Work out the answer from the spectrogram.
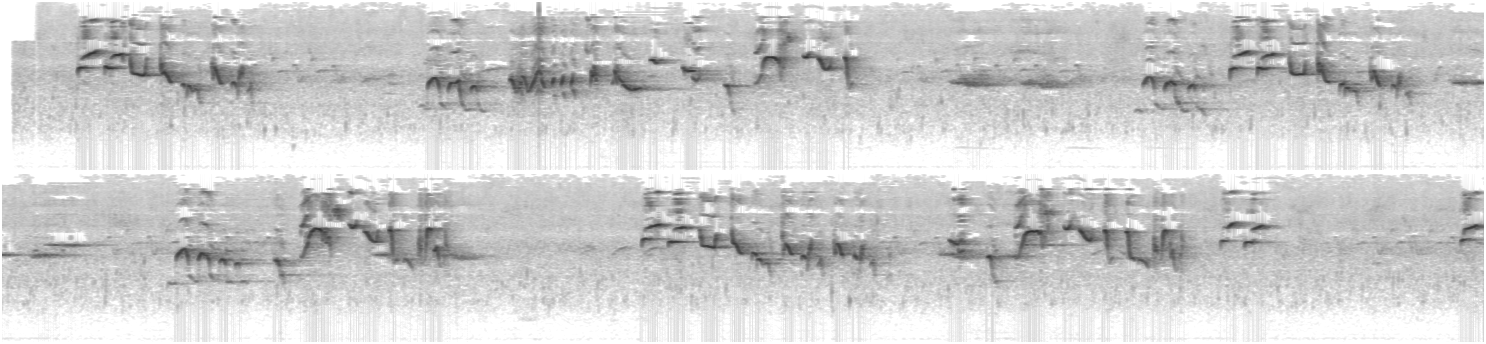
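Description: A songbird singing in repeated phrases of quick, high chirping and warbling notes, each phrase lasting a second or three, with short pauses between them.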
